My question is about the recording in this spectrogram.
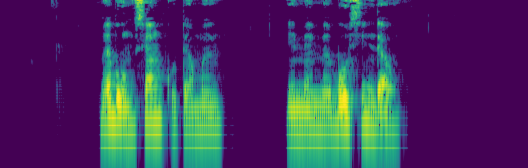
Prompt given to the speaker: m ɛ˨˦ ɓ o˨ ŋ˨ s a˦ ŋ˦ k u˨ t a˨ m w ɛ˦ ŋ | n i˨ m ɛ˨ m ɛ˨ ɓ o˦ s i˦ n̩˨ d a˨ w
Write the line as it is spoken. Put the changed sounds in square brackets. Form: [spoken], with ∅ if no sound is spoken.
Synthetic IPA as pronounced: m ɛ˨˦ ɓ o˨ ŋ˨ s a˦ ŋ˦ k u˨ t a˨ m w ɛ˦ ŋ | n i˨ m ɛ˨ m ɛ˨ ɓ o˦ s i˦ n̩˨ d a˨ w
